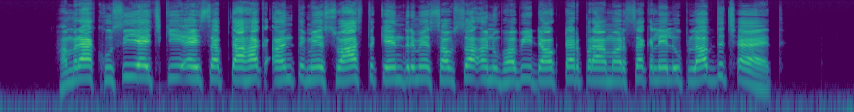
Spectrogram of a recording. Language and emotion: Maithili, happy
